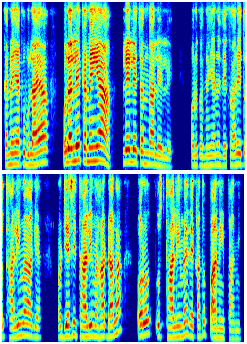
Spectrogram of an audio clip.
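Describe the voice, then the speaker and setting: A man telling devotional stories in a sermon, animated, turning to ask his listeners. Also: high voice, fairly quick, clear, resonant tone, no echo. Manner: animated storytelling, asks the audience. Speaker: spiritual storyteller.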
